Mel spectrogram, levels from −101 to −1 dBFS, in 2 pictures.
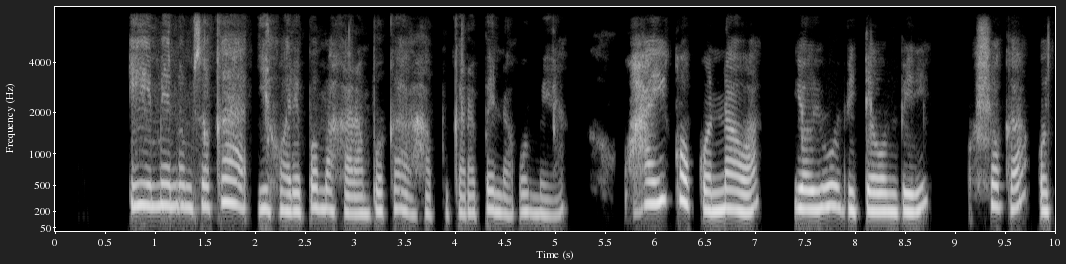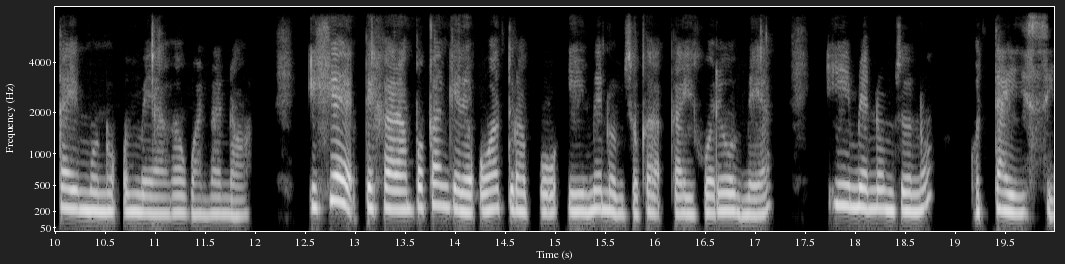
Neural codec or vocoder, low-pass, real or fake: vocoder, 44.1 kHz, 128 mel bands, Pupu-Vocoder; 7.2 kHz; fake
